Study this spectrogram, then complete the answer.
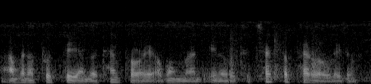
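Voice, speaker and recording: In a Korean accent, a man talks at a very fast pace with a very deep, low pitch. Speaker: dentist doing live surgery demo. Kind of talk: live surgical demonstration. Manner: quiet, soft-spoken. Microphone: too quiet, hard to hear.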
